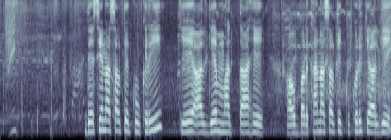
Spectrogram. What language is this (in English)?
Chhattisgarhi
